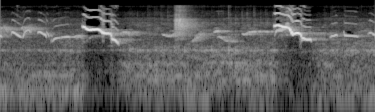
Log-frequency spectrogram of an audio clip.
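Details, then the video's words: Oriental magpie-robin calling to other birds, which answer. Two loud whistled phrases slide steeply downward about two seconds apart, with fainter whistled notes from other birds in the background. "KACER MEMANGGIL KAWAN | KACER LAIN LANGSUNG RESPON GACOR"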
